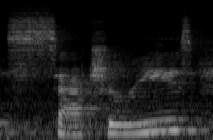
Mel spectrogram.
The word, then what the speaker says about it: Chachere's: This is what we call Tony's, or Tony Chachere's. If you have no idea how to pronounce that, that's how you say it.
